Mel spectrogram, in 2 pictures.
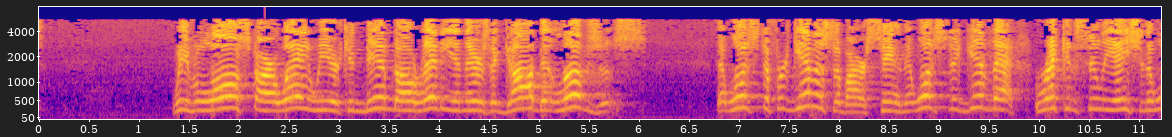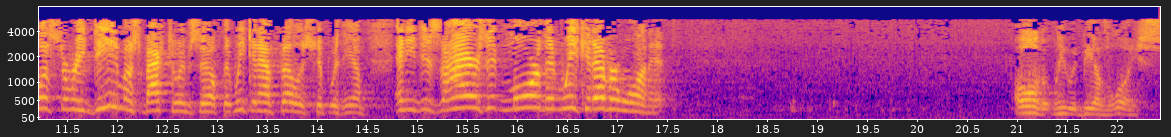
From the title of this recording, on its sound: Ketha Heights Baptist Church ~ Live Broadcast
